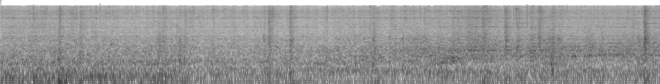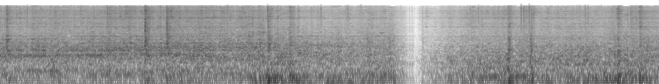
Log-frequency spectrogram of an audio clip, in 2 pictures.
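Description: Train running along the rails: a steady low rumble with the clicking of wheels over rail joints. The sound cuts out briefly about thirteen seconds in, then comes back.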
